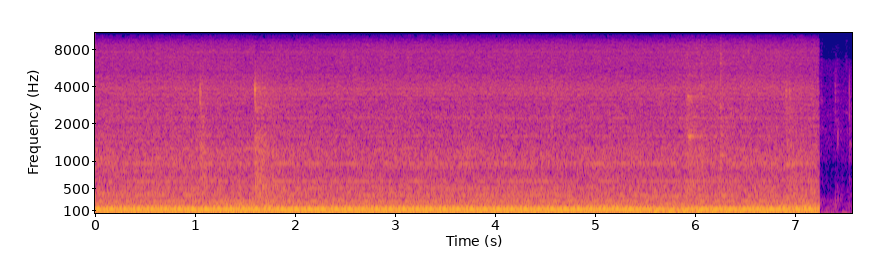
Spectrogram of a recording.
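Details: Off-road wrecker tow truck with a new hydraulic pump, after bleeding, pump engaged: deep even drone holding constant pitch for several seconds, then cutting off cleanly; pump runs smooth and healthy.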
